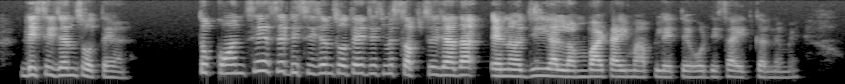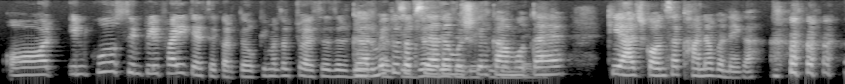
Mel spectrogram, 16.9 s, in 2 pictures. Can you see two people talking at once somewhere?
Yes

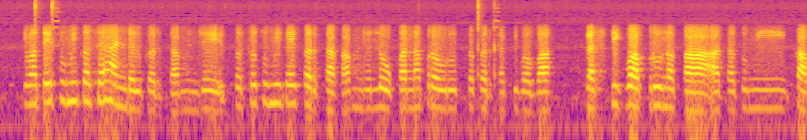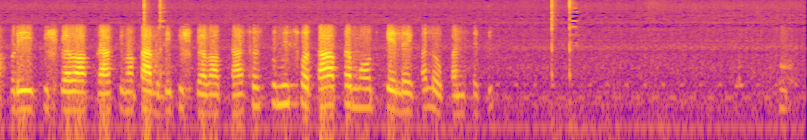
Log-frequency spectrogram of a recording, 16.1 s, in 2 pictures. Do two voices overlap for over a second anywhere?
No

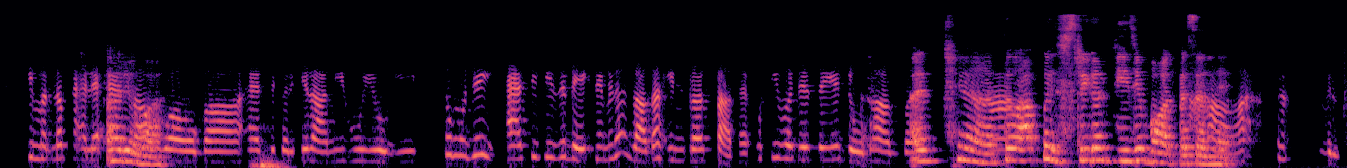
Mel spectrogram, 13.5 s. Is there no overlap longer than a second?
Yes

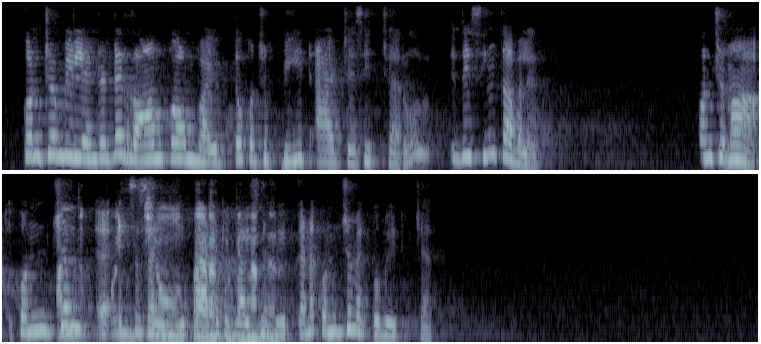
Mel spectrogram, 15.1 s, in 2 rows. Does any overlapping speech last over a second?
Yes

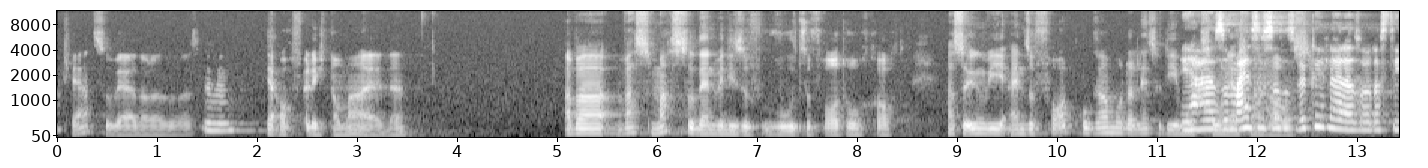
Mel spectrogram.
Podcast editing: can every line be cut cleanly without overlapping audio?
No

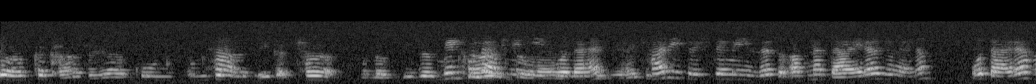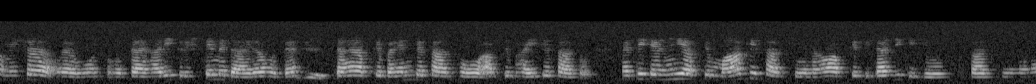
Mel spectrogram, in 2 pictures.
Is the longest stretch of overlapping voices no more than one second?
No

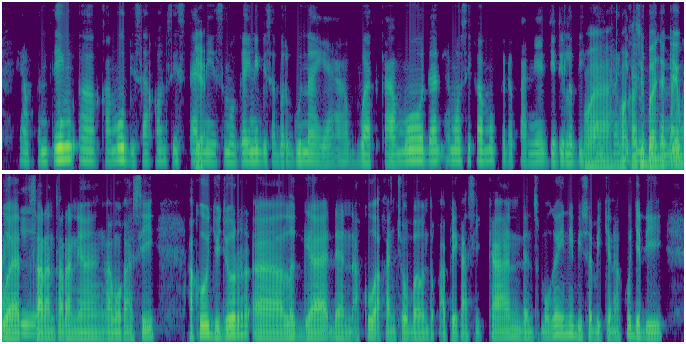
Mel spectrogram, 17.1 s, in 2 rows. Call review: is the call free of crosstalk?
No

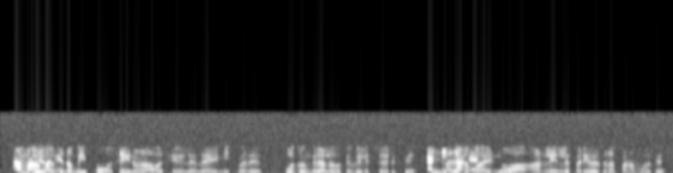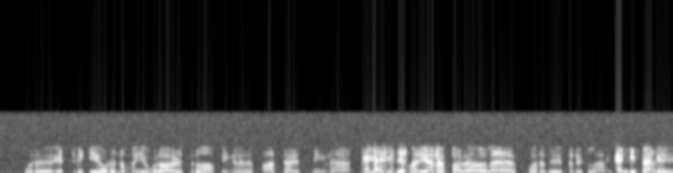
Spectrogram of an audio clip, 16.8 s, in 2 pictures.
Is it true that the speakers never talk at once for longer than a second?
Yes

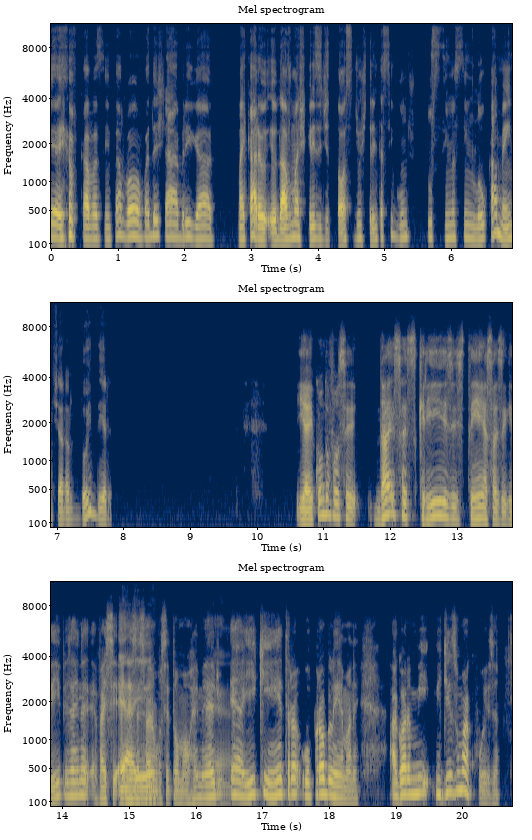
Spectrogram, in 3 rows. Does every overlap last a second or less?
Yes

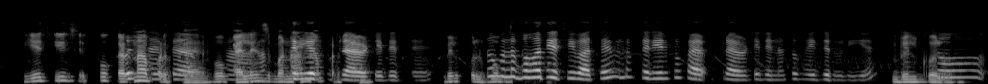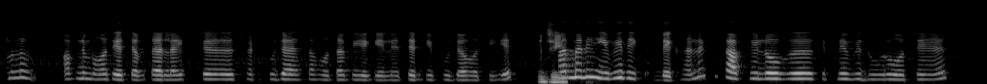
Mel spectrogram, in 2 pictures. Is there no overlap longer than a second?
No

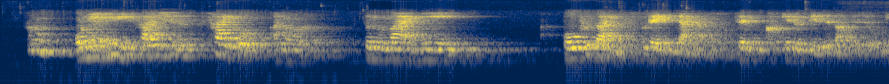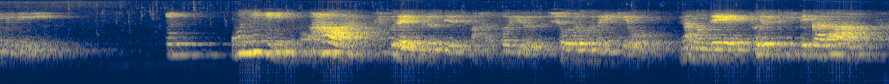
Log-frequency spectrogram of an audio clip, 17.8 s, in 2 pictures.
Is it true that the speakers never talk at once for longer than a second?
Yes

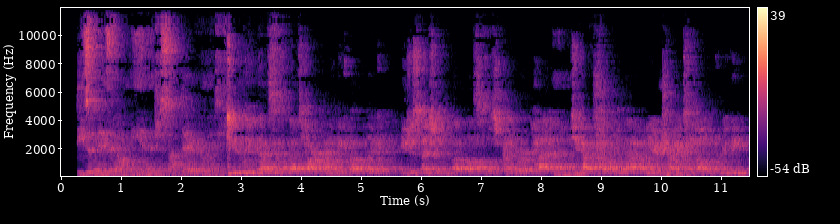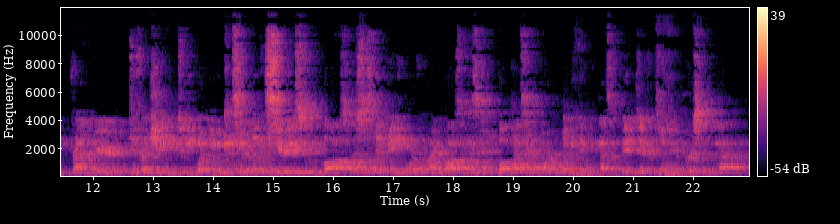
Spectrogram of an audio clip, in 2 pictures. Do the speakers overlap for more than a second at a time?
No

